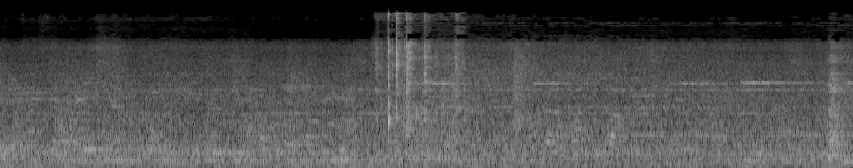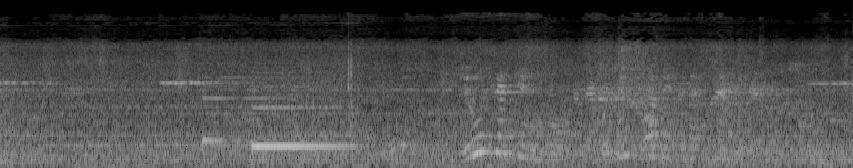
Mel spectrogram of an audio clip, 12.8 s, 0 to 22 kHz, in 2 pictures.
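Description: Toshiba EG-5200 automatic ticket gate taking in and returning a paper ticket. A quick cluster of clicks from the ticket transport comes about three seconds in, and a short steady beep a little past eight seconds. Voices and a steady hum from the station run underneath.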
